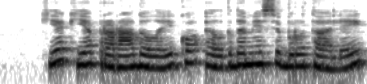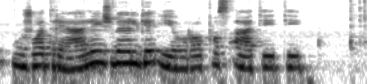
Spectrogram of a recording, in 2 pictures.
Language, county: Lithuanian, Alytus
